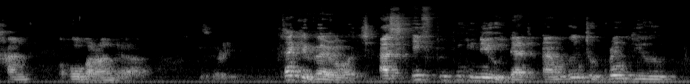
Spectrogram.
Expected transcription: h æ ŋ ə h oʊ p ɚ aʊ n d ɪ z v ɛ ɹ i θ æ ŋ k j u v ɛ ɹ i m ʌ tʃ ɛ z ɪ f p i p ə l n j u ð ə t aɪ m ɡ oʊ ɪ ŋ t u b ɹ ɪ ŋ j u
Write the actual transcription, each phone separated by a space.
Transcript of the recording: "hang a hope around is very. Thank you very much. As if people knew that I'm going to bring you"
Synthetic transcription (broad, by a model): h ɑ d ə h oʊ b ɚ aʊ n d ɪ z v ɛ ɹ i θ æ ŋ k j u v ɛ ɹ i m ʌ tʃ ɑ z ɪ f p i p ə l n j u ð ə t aɪ m ɡ oʊ ɪ ŋ t u b ɹ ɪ ŋ j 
